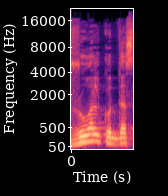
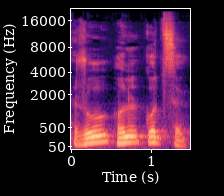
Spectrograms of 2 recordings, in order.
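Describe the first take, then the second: First: The h is kept and the d is doubled before a vowel. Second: The h is kept and the final d is barely heard. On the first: The speaker calls it wrong. "ये लफ्ज रूहुल कुद्दस नहीं है" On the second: The speaker calls it right. "बल्कि इसको बोलने का तरीका है रूहुल कुद्स, यानी दाल की आवाज बिल्कुल कम आती है"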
